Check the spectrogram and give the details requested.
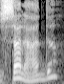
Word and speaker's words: salade: Final you don't insist on it. It only gives you the pronunciation of the previous letter. So, d. Salade. Salade.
